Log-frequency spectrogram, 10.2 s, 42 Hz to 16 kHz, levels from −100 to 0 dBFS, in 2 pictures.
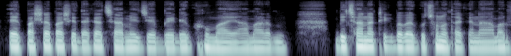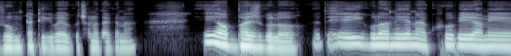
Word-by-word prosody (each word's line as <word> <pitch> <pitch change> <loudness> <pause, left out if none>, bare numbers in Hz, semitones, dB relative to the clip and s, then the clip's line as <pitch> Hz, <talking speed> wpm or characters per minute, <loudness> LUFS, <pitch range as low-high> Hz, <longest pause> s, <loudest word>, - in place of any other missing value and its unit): এর 110 - +1
পাশাপাশি 110 +1 -1
দেখা 105 +2 -2
যাচ্ছে 105 - -5
আমি 105 +1 -1
যে 100 - -1
বেডে 100 +1 -2
ঘুমাই, 95 -4 -2
আমার 95 +1 -4 0.8
বিছানা 110 +1 +3
ঠিকভাবে 105 0 -1
গুছানো 110 +1 0
থাকে 100 -1 -4
না। 95 - -3
আমার 105 0 -2
রুমটা 110 +1 +1
ঠিকভাবে 105 -1 -1
গুছানো 105 -1 -5
থাকে 100 +1 -7
না। - - -6 0.8
এই 195 - +6
অভ্যাসগুলো 115 -5 +4 0.3
আত 140 - -10 0.2
এইগুলো 150 -1 +3
নিয়ে 145 0 +4
না, - - +2 0.2
খুবই 135 -1 +1
আমি 125 0 +1
110 Hz, 165 wpm, -22 LUFS, 105-120 Hz, 0.8 s, এই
